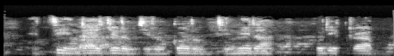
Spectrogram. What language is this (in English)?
Kinyarwanda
